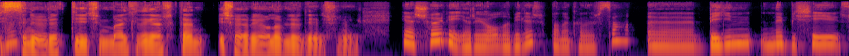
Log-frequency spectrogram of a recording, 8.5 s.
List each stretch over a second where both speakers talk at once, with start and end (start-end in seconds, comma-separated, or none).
none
